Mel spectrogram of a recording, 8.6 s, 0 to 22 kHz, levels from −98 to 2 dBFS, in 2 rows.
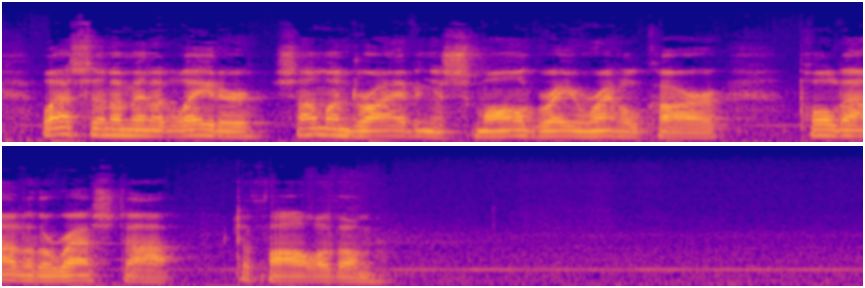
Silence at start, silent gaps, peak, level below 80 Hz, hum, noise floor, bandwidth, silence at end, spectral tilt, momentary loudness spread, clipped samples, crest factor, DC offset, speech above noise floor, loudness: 0 s; none; -2 dBFS; -60 dBFS; none; -49 dBFS; 13.5 kHz; 2.4 s; -5.5 dB/octave; 8 LU; under 0.1%; 20 dB; under 0.1%; 29 dB; -21 LUFS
